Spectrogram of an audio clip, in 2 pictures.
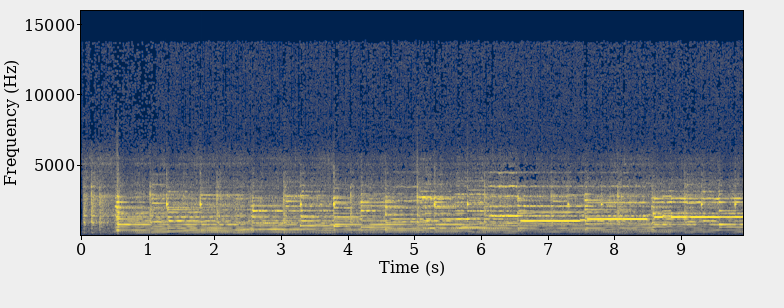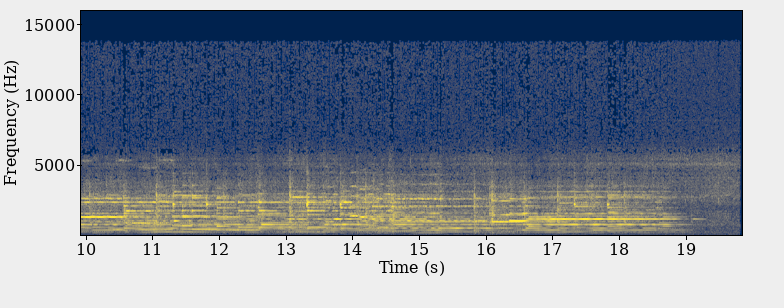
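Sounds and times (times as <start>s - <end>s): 
bus chime: 0.6s - 19.8s.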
